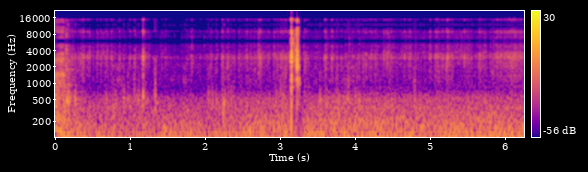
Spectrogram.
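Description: A mountain bike rolling down a dirt singletrack, its tyres crunching over gravel and leaves with a steady low rumble and rattle, picked up by a camera on the handlebars. A sharp double clack sounds about three seconds in.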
